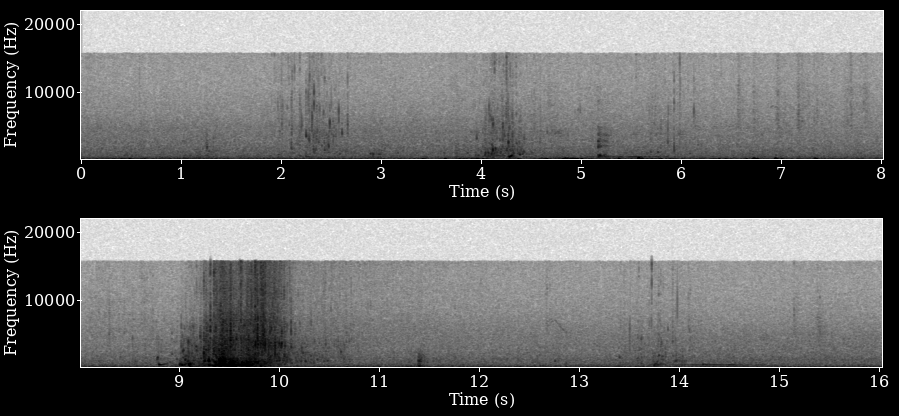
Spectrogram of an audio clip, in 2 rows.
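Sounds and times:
water splash: 8.8s - 10.6s.

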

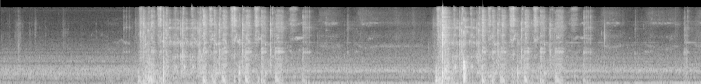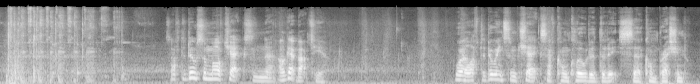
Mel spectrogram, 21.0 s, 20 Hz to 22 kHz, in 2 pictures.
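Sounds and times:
model engine clattering: 1.9s - 5.4s, 6.5s - 8.9s, 10.2s - 12.4s.

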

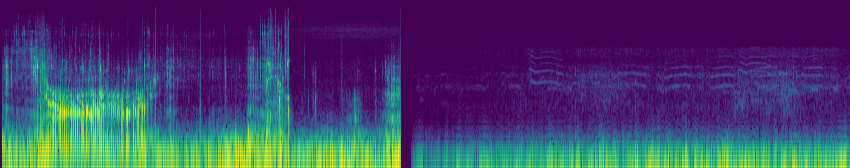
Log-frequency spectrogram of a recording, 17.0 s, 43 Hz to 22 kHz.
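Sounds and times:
water sloshing and gurgling: 0.0s - 8.0s
wind rumbling on microphone: 0.9s - 8.0s.

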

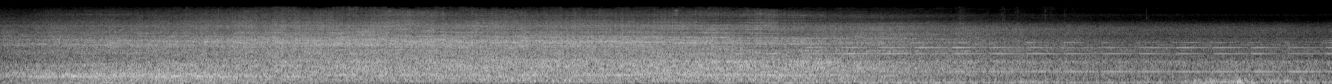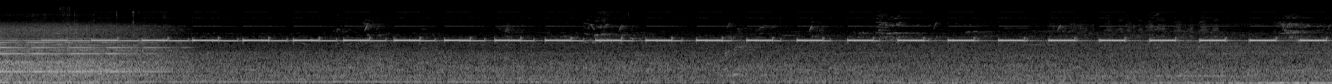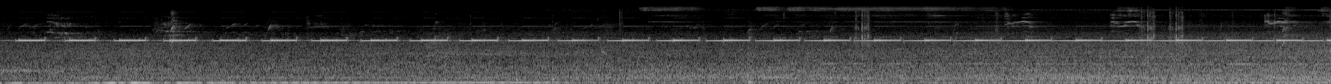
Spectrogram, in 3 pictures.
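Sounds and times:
low rumble of approaching train: 0.0s - 39.9s
train carriages rumbling past: 0.0s - 39.9s
level crossing bell dinging: 6.8s - 28.0s.

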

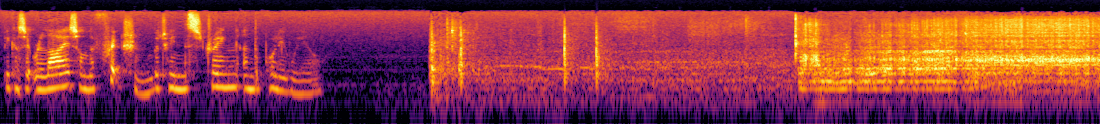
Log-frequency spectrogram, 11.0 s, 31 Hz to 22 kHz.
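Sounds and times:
drill press motor humming: 4.8s - 11.0s.

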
